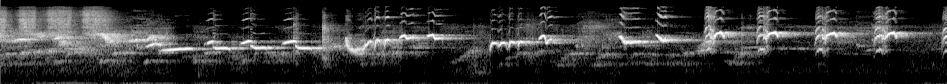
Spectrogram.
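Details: Caged white-rumped shama at a bird shop in Tangerang Selatan, Indonesia, singing a rich, varied phrase of quick whistled notes, chirps and upward slurs, delivered in bursts about every half second with brief gaps.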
